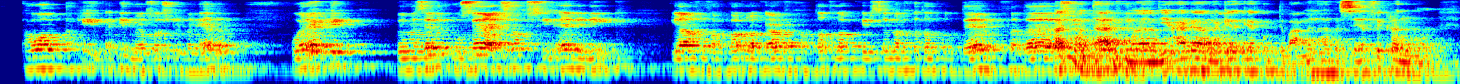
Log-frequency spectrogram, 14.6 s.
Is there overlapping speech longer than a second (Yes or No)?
Yes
